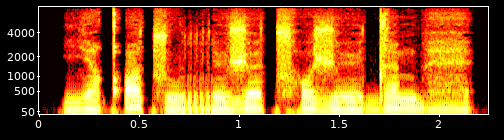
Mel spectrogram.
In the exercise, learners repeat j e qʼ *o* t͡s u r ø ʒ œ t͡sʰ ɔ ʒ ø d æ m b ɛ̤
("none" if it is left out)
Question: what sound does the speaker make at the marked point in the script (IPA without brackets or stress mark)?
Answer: o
